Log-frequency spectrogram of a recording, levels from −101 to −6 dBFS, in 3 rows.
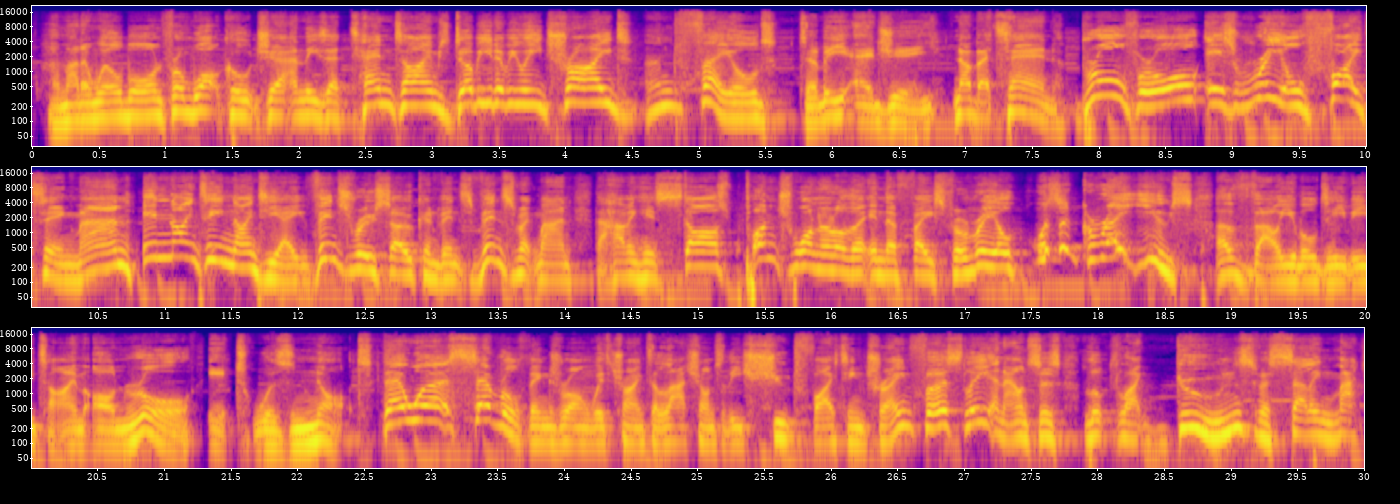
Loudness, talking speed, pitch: -16 LUFS, 160 wpm, 145 Hz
